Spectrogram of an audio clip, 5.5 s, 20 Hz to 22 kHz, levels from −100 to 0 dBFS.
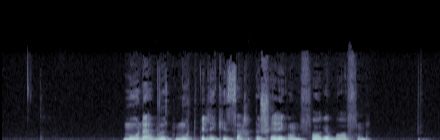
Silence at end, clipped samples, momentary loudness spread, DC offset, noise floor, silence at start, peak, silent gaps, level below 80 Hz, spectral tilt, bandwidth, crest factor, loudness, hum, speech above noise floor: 0.15 s; under 0.1%; 9 LU; under 0.1%; -72 dBFS; 1.55 s; -18 dBFS; none; -58 dBFS; -6.5 dB/octave; 13.5 kHz; 16 dB; -33 LUFS; none; 40 dB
